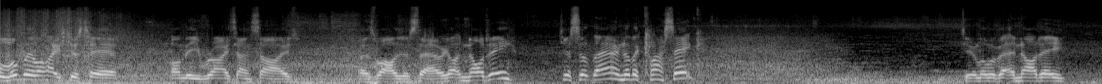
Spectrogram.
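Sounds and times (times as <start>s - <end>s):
road vehicle passing: 0.0s - 11.0s.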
